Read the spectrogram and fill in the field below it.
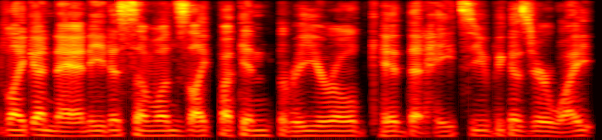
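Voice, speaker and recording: A man's voice: lowish voice, little pitch movement, moderate pace, no room sound, studio quality. A man co-hosting a podcast in casual chat, making crude jokes and swearing freely. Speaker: podcast co-host.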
